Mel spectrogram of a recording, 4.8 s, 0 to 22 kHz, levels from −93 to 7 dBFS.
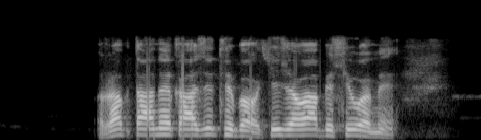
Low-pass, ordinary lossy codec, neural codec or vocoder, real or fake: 7.2 kHz; Opus, 24 kbps; none; real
